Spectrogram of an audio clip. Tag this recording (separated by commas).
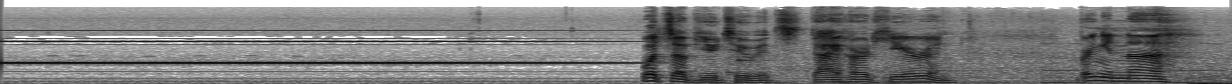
Sine wave, Chirp tone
